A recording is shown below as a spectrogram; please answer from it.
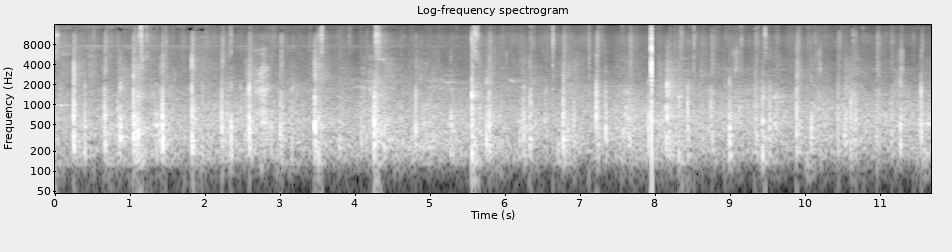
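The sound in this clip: A dog climbing stairs, its many quick, irregular footfalls making sharp taps with a few louder thumps, steady throughout.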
